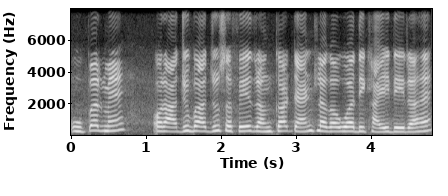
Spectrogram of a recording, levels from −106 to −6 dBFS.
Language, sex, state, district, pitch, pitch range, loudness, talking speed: Hindi, female, Bihar, Kishanganj, 285 Hz, 270-300 Hz, -17 LUFS, 175 wpm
